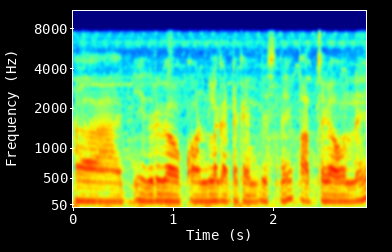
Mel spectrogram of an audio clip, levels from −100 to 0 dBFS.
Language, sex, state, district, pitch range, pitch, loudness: Telugu, male, Andhra Pradesh, Manyam, 105-115 Hz, 110 Hz, -16 LUFS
